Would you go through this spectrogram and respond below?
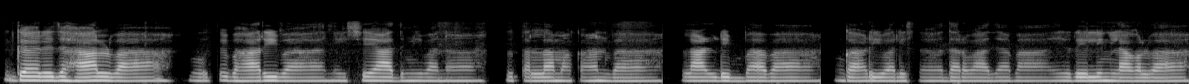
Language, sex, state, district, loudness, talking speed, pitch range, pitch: Bhojpuri, female, Uttar Pradesh, Deoria, -19 LUFS, 115 wpm, 165-170 Hz, 170 Hz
